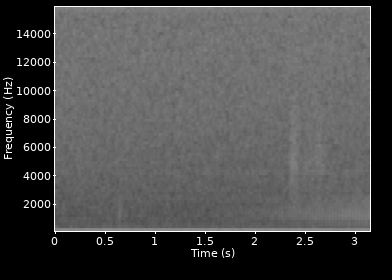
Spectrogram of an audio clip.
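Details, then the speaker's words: Canadian General Electric A55Z tube radio, with the original tube reinstalled and powered on through a dim bulb, volume down, warming up. Steady deep low hum with a slow throbbing pulse like an idling engine; mains hum before the radio returns to working. "There's the hum. Sounds like a engine running."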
